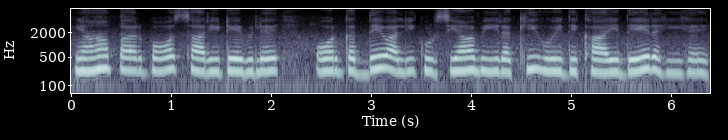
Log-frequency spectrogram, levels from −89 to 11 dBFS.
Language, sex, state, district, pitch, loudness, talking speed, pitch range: Hindi, female, Rajasthan, Jaipur, 235 Hz, -13 LUFS, 150 wpm, 225-245 Hz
